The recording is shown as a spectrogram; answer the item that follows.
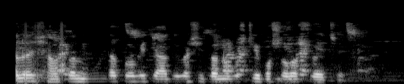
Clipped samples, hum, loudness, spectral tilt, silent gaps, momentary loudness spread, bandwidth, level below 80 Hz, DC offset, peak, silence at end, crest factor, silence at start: under 0.1%; none; -19 LUFS; -6 dB/octave; none; 9 LU; 7.8 kHz; -58 dBFS; under 0.1%; -2 dBFS; 0.4 s; 16 dB; 0.15 s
